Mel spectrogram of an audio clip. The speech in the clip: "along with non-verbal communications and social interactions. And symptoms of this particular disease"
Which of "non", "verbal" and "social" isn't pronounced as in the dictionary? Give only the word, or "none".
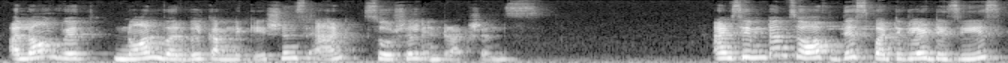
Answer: none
